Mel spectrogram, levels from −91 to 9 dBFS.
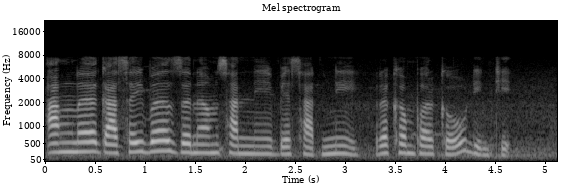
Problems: none marked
